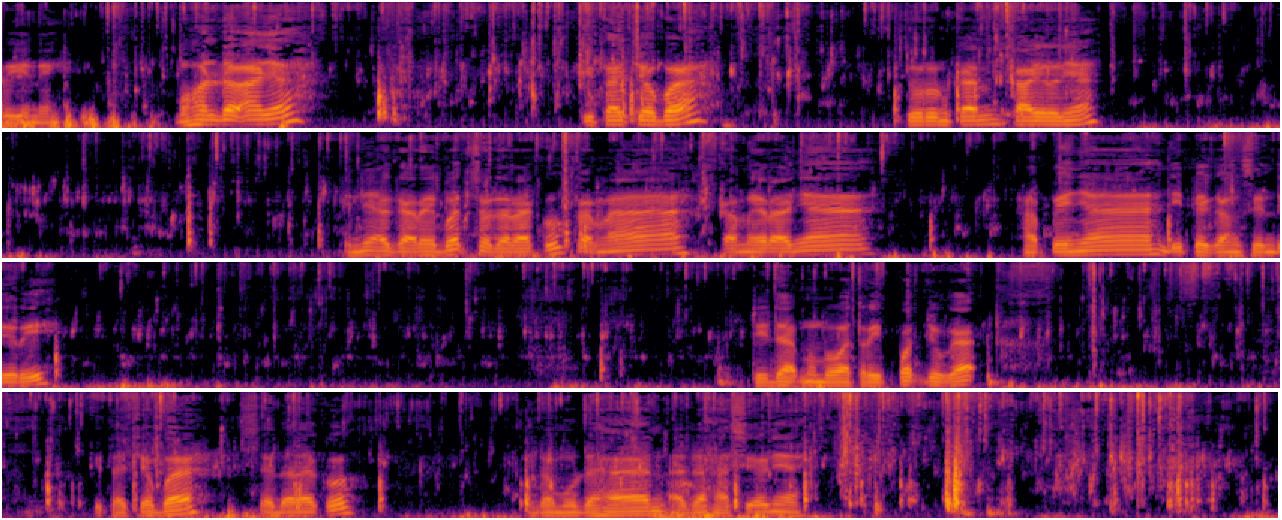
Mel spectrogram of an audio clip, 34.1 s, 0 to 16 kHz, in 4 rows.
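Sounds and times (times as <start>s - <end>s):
water lapping against boat: 0.0s - 34.0s.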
